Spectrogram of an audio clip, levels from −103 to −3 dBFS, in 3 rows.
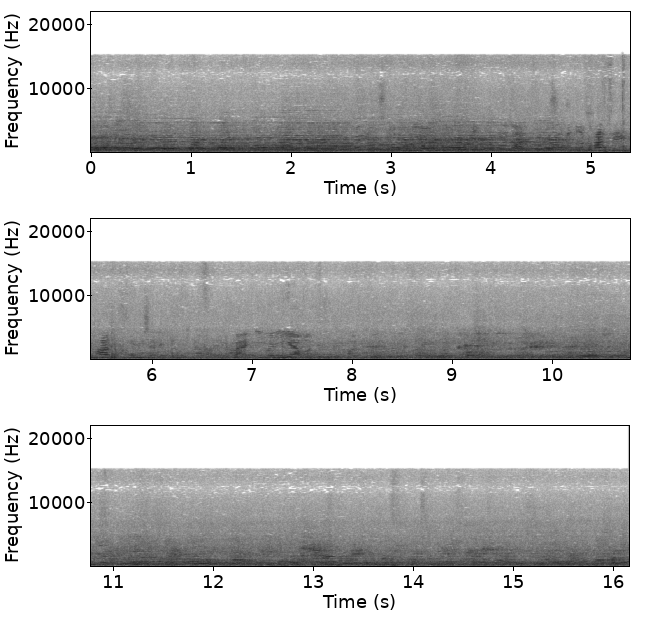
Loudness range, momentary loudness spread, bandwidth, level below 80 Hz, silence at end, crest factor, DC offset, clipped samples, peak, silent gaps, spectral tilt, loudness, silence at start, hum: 6 LU; 8 LU; 15.5 kHz; -58 dBFS; 0 s; 18 dB; under 0.1%; under 0.1%; -4 dBFS; none; -4.5 dB/octave; -22 LUFS; 0 s; none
